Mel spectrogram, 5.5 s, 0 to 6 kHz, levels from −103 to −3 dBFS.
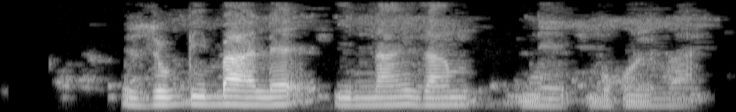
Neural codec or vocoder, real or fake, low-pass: none; real; 5.4 kHz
